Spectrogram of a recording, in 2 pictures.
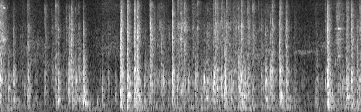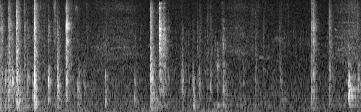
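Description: Metal clicks, clinks and scrapes of hand tools, an Allen key among them, being worked on a mill drill while its column bolts are loosened. The sounds come thick and fast for about six seconds, then thin out to a few isolated clicks.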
